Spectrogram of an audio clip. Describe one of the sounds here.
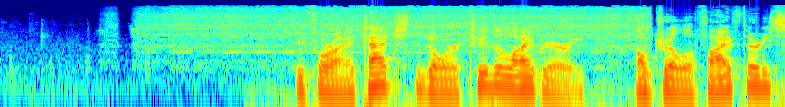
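A power drill whirs as it bores into wood.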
